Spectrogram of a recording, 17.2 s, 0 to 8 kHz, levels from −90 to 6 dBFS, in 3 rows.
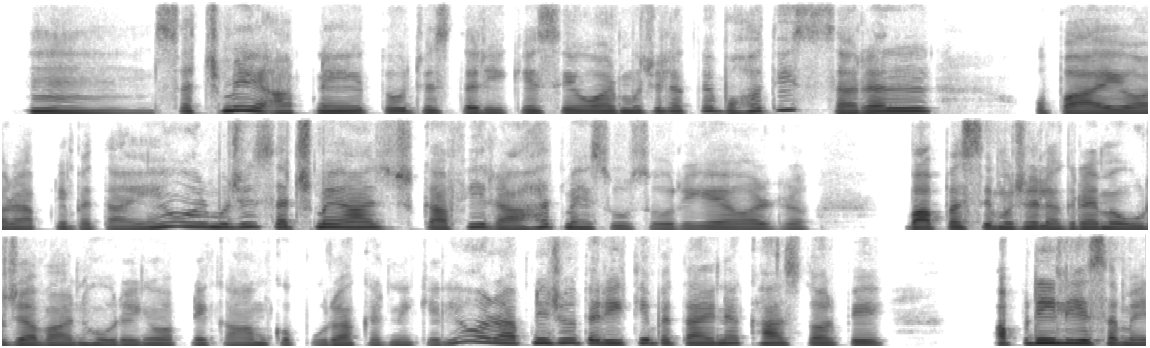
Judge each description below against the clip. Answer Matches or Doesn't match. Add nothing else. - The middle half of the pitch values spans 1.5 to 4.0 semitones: Doesn't match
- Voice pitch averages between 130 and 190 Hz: Matches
